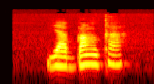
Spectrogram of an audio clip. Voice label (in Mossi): "ya-bãka", moore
